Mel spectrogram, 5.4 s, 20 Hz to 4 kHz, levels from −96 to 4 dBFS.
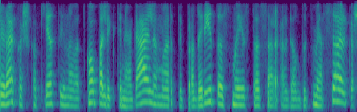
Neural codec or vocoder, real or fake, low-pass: codec, 24 kHz, 3 kbps, HILCodec; fake; 3.6 kHz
